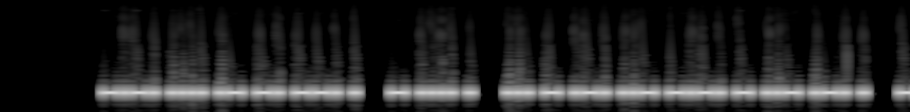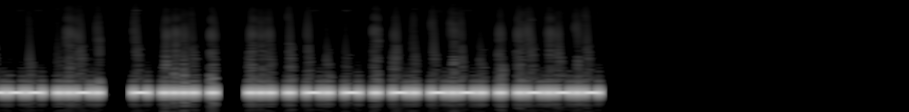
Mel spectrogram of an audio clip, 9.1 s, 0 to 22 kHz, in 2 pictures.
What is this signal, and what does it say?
Morse code, heard as a keyed tone, about 50 wpm, 700 Hz. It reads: CHANGE THE STRUCTURE OF THE SENTENCE.
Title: Sentences from Top 1000 Words - Review Part 6 - 50wpm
